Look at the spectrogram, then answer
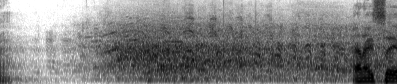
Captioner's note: crowd laughing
